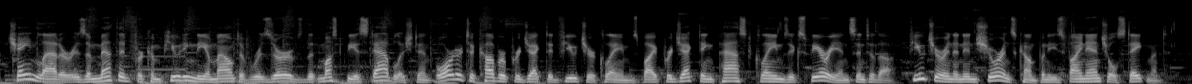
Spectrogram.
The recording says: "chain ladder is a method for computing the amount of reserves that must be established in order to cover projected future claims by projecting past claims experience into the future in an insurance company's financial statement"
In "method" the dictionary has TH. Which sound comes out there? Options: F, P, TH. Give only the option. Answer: TH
